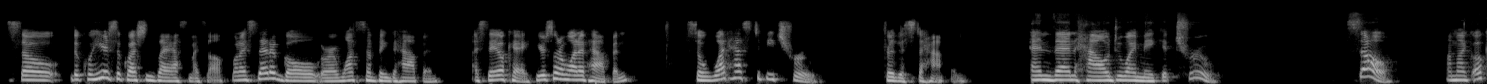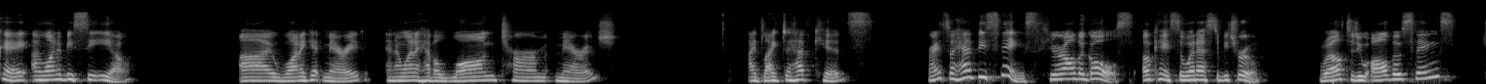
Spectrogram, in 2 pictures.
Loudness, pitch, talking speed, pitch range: -24 LUFS, 190 Hz, 195 wpm, 165-220 Hz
